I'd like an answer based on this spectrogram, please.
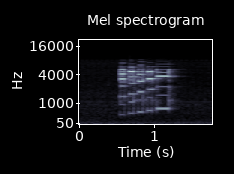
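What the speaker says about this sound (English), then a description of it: "hold the buttons down and wait for 2 pips and that, or 2 beeps" A Delkim Txi-D fishing bite alarm gives a quick, bright burst of two electronic beeps entering setup mode, close and clear against near silence.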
